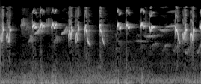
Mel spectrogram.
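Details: Vigorous olive-backed sunbird song from a masteran tutor recording for cage birds: evenly spaced bursts of piercing high chirps and thin whistles, several per second, over a quiet background.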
